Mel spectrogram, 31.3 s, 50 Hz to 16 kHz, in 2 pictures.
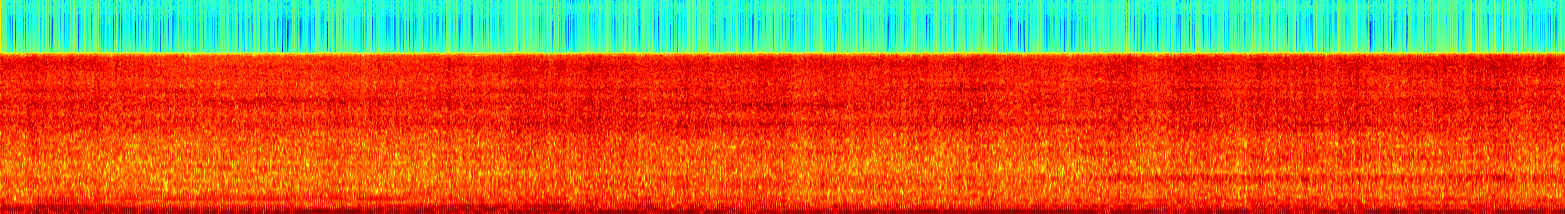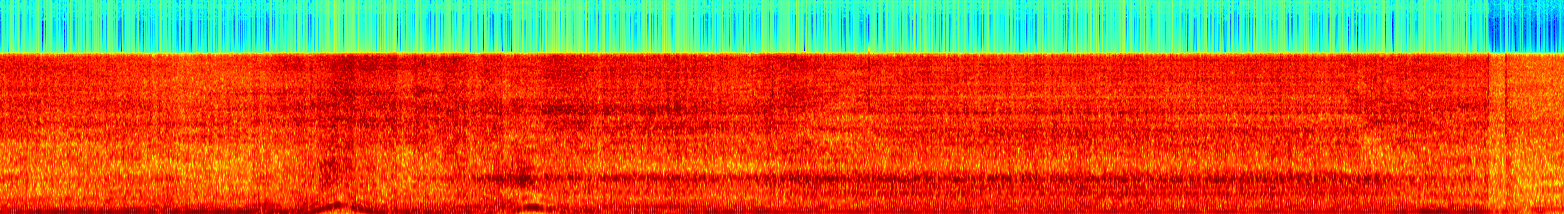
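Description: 2006 Suzuki GSX-R 600's inline-four engine idling steadily, blipped twice about two seconds apart a little past the middle, the revs rising and falling quickly each time.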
